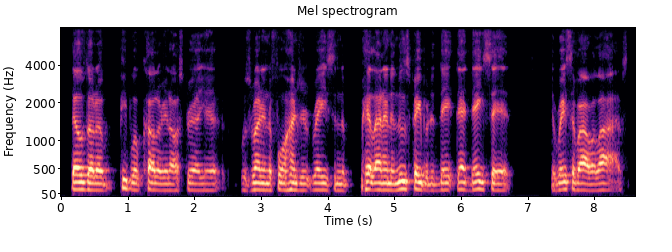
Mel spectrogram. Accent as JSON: {"language": "English", "town": "Washington", "region": "District of Columbia", "country": "United States", "tie": "born or raised there", "moved": "yes", "lives_now": "Atlanta, United States", "said": "I grew up in Washington, D C"}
